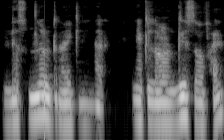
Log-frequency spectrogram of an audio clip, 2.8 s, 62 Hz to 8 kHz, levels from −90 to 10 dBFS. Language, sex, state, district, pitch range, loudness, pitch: Hindi, male, Bihar, Araria, 110-135 Hz, -21 LUFS, 120 Hz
